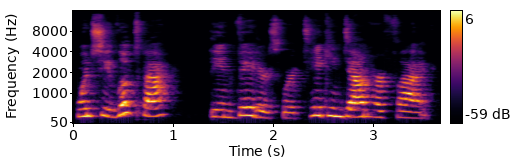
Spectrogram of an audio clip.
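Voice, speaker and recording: A woman reading a children's picture book aloud with deliberate, dramatic emphasis and expressive delivery. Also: a little high. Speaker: children's storybook reader. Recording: roomy, echoing room sound.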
